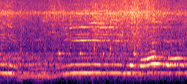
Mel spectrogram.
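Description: Portable record player playing a record out on the ice: slow, drawn-out wavering tones, each held about a second and sliding up and down in pitch.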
